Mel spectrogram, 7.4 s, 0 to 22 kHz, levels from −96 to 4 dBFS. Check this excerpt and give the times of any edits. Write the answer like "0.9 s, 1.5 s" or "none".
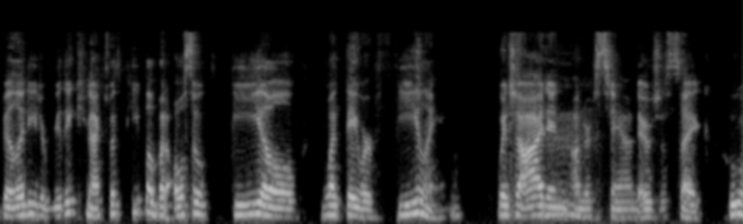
6.4 s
